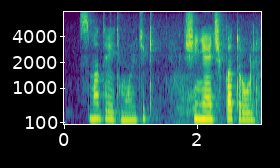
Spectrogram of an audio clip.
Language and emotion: Russian, neutral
